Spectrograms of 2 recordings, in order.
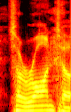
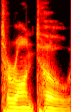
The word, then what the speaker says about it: Toronto: We don't pronounce We don't pronounce the second T. You're Canadian. You should know this. Toronto. Yeah. Toronto. Yeah. Wait, what? So toron Toronto.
